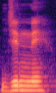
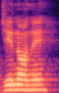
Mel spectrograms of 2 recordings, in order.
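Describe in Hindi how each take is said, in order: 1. यह शब्द संक्षिप्त रूप में बोला गया है। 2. यह शब्द पूरे रूप में बोला गया है।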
